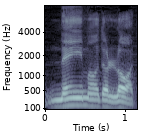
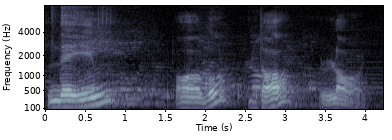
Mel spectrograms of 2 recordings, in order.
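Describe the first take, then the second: First: The phrase is said quickly with reduced sounds. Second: The phrase is said at a normal pace.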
